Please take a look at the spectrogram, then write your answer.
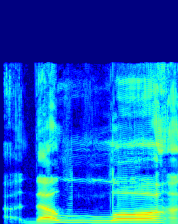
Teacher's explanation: Kalimah Allah ni kita baca pula dengan tebal. Sebab sebelum lafzul jalalah, kalimah Allah itu, lam itu kita baca dengan tebal.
